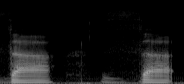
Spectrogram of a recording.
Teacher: তারপর দেখতে পাচ্ছেন কি, দেখেন এটা হচ্ছে যা, যাটা কি হবে, শক্ত হবে। আপনার জিহ্বার আগাটা সামনের দাঁতের আগার সাথে লাগবে, যা, যা, মানে যা, শক্ত করে কি ধাক্কা দিতে হবে, শক্ত করে ধাক্কা দিতে হবে।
